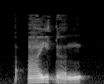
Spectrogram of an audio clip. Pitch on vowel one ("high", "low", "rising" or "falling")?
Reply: rising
